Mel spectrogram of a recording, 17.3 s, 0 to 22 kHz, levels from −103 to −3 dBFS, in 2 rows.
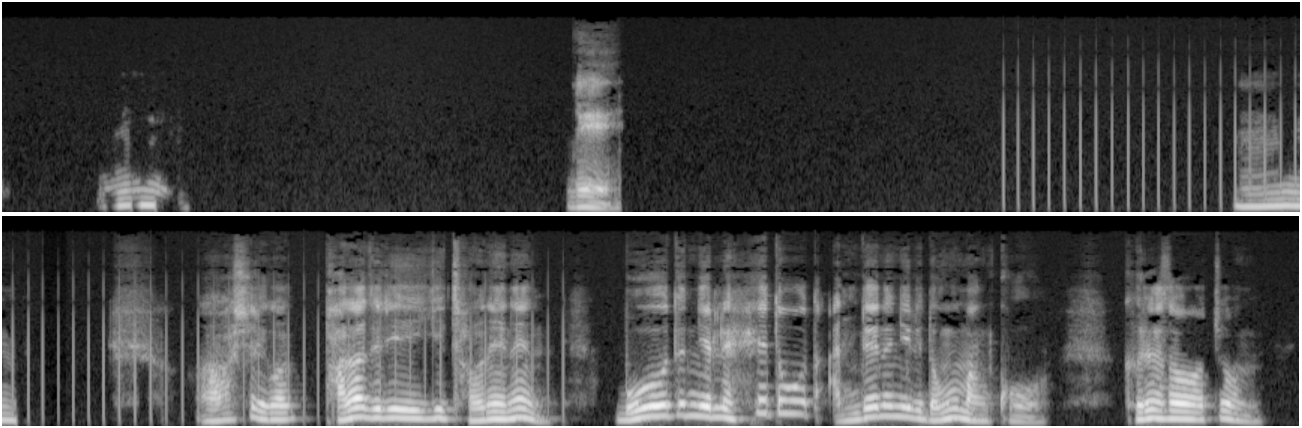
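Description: From 6.68 s to 12.41 s there's a train of clicks running under the speech: sharp, near-identical ticks at a steady 9.8 per second, around fifty in all, poking a few decibels above the voice and just as audible in the gaps. That evenly spaced, same-shaped pulsing most likely comes from interference from nearby gear or a faulty connection or power supply, injecting a spike on a fixed cycle.

Partway through that stretch, from 8.93 s to 9.08 s, one channel drops out for about 0.15 s. With the stereo folded to mono, everything the two sides shared suddenly sits about 6 dB lower, so the speech briefly ducks and then snaps back. A likely culprit is a momentary loss of one leg of the stereo path.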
